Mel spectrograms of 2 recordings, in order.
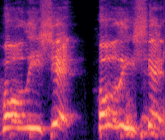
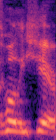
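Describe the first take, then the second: First: High-pitched, excited repeat; amazed exclamation. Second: Said in the usual way. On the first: Retold or imitated. Fan retells what the viewers were saying, excited amazement. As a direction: blurt it twice like thrilled spectators. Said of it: "We were going". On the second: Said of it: "W W E goes".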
